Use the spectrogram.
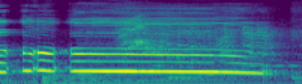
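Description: A storyteller's voice imitates a rooster crowing: a few short clipped notes, then one long, loud, sustained cock-a-doodle-doo call that slowly falls in pitch and fades at the end.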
